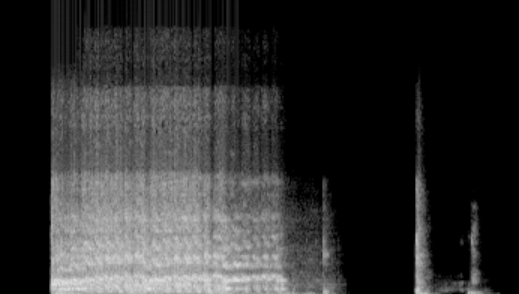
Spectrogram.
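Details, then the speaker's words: Restored Bombardier snow vehicle on its first test run, master switch on and fuel tank selected: starter churns evenly for a little over two seconds, engine never catches and no fuel pump is heard; crank no start, fuel pump suspected. "don't hear the fuel pump. What the fuck? No. Fuel pump kick in?"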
